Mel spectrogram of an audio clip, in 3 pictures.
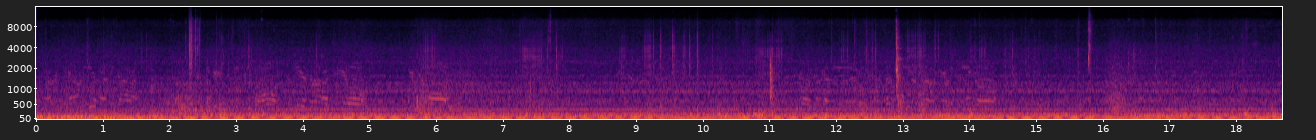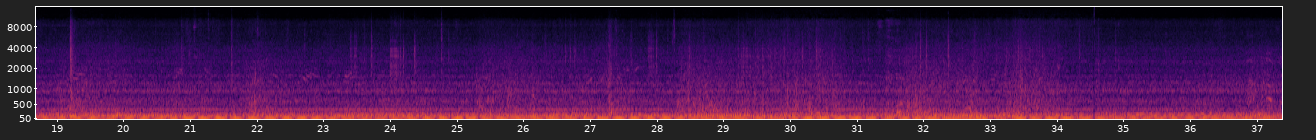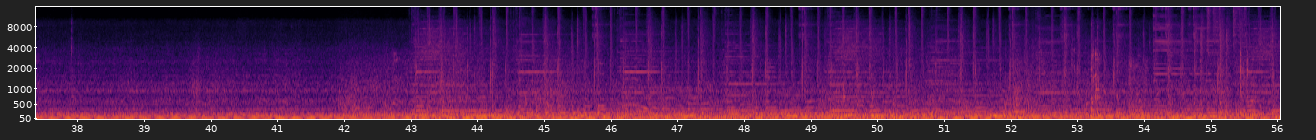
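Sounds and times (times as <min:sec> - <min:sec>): boat engine humming: 0:00.0 - 0:56.0
boat fittings creaking: 0:07.0 - 0:17.0, 0:23.3 - 0:25.0, 0:43.5 - 0:56.0.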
